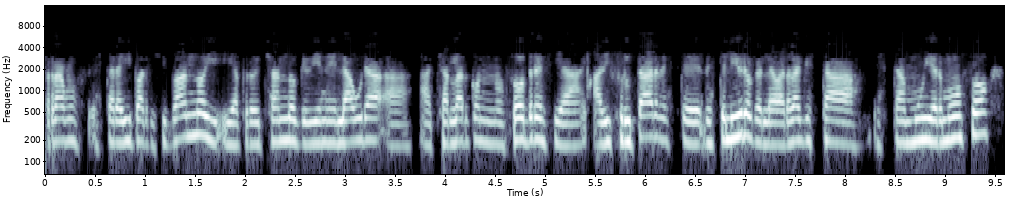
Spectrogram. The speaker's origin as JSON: {"language": "Spanish", "region": "Neuquén", "country": "Argentina", "lives_now": "Bariloche, Argentina", "said": "yo soy de Neuquén originaria, pero vivo acá en Bariloche hace 9 años."}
